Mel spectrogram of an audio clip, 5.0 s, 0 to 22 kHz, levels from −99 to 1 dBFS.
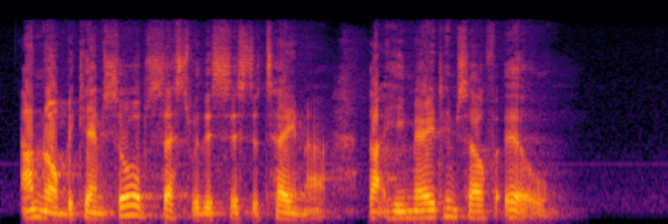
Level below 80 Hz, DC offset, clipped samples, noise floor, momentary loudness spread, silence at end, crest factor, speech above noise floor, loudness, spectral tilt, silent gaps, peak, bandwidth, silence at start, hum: -56 dBFS; under 0.1%; under 0.1%; -66 dBFS; 9 LU; 0.85 s; 16 dB; 47 dB; -19 LUFS; -4.5 dB/octave; none; -4 dBFS; 15.5 kHz; 0.15 s; none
